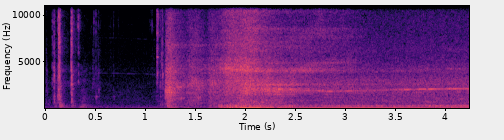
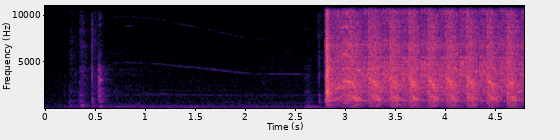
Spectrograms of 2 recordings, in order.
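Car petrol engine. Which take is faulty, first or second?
second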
